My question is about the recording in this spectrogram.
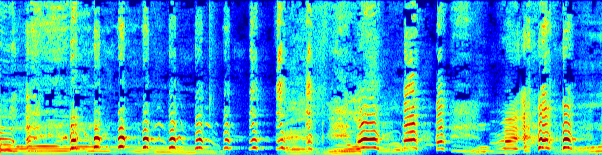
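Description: A woman laughing hard: a long drawn-out high laugh, then a run of short laughing bursts, and another long one near the end.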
